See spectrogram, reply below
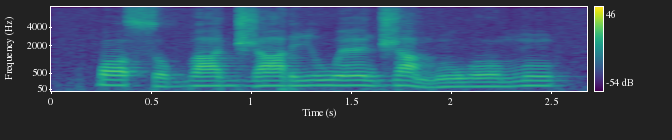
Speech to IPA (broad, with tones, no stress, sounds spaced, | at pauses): k͡p ɔ˦ s o˧ b a˦ d͡ʒ a˦ ɾ i˧ w ɛ̃˦ d͡ʒ a˦˨ m ũ˧ w o˧ m ũ˦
